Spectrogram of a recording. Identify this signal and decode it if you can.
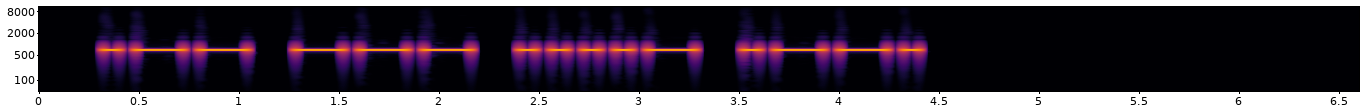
Morse code, heard as a keyed tone, about 16 wpm, 700 Hz. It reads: WO4P
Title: USA Call Signs - 4 Characters - Repeated 3x - 15wpm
